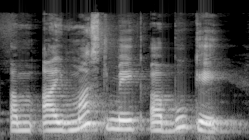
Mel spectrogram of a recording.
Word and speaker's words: bouquet: I must make a bouquet for myself.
